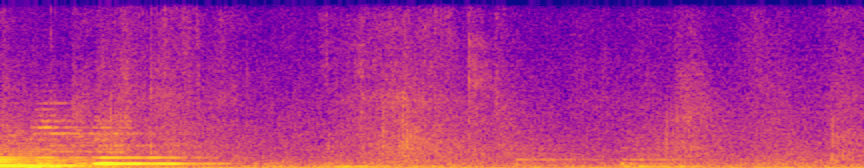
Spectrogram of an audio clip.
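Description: A piano plays soft chords.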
